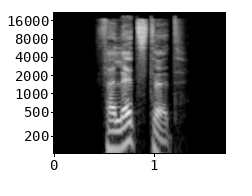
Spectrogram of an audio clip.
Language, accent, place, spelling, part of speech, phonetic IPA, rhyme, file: German, Germany, Berlin, verletztet, verb, [fɛɐ̯ˈlɛt͡stət], -ɛt͡stət, De-verletztet.ogg
- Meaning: inflection of verletzen: 1. second-person plural preterite 2. second-person plural subjunctive II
